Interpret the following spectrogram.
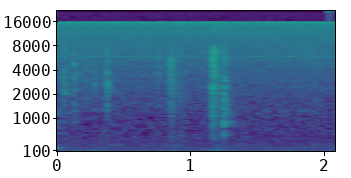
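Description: A few separate keystrokes on a computer keyboard as a search term is typed.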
